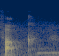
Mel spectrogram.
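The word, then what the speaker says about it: folk: Topic হচ্ছে ফাক music এফও এল কে যেটা উচ্চারণ হবে ফাক ফাক মানে হচ্ছে লোকো বা অনেক মানুষকে একত্রে ফাক বলা ইংরেজিতে পিপলের একটা সিনোনিম বলা যায়।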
